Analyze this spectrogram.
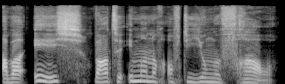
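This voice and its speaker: A woman reading a storybook puts on a vain, not very bright young duke who grumbles and whines at every turn. His complaints come out sulky and halting, full of little stumbles. The sound is dry and close. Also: mid-range voice, no echo, natural voice. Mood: petulant. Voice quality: whining, sulky. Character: petulant, vain, whiny young male duke.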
